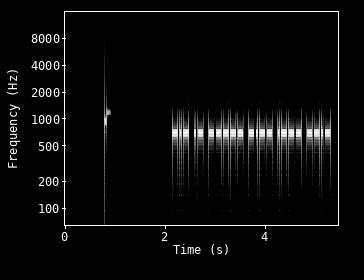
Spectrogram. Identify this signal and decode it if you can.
Morse code, heard as a keyed tone, about 31 wpm, 700 Hz. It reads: KA0YJQ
